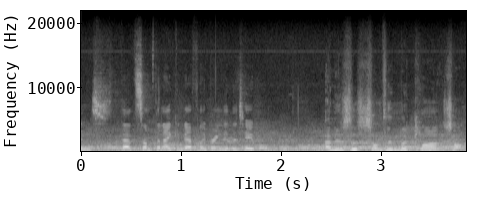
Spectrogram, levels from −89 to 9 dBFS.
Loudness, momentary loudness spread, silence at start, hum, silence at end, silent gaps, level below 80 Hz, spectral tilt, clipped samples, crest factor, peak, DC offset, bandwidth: -18 LUFS; 6 LU; 0 s; none; 0 s; none; -36 dBFS; -5 dB/octave; under 0.1%; 16 dB; -2 dBFS; under 0.1%; 18 kHz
